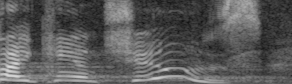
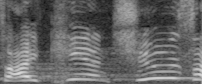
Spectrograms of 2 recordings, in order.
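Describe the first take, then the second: First: Slow, falling, spent repetition; I stressed, choose falling away slowly; slow broken plea. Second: High, climbing cry of refusal; rising desperate plea. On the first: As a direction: let I can't choose sink slowly. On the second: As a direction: lift choose up in anguish. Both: A narrator's reading. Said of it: "And she pleads".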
